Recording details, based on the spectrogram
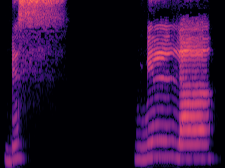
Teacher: سین میں سیٹی کی آواز ہے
